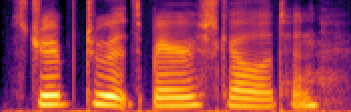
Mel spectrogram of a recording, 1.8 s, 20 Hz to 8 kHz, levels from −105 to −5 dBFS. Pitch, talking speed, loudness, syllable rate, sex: 220 Hz, 170 wpm, -17 LUFS, 5.3 syllables/s, female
